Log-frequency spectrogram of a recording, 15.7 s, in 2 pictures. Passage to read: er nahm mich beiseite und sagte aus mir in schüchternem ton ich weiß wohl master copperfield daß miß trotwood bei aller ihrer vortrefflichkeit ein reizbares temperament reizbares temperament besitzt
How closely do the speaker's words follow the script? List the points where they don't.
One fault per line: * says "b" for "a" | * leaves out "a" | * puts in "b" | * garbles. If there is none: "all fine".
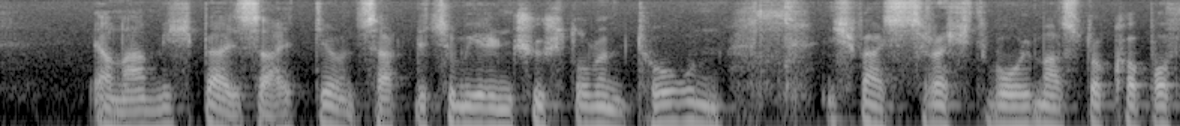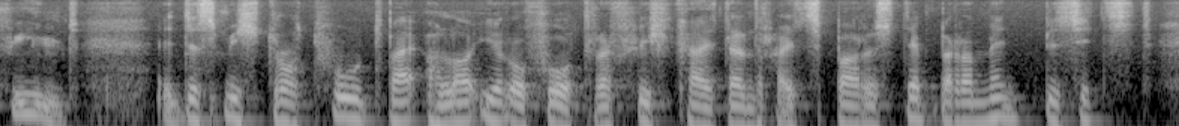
* says "zu" for "aus"
* puts in "recht"
* leaves out "reizbares temperament"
